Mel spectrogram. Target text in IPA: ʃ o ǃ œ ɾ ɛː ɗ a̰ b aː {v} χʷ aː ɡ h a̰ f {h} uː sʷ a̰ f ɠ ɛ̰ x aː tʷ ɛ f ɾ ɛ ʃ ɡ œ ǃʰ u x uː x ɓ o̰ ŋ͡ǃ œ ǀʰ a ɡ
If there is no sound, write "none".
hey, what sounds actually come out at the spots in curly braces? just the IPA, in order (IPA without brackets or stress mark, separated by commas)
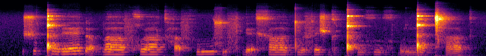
f, h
